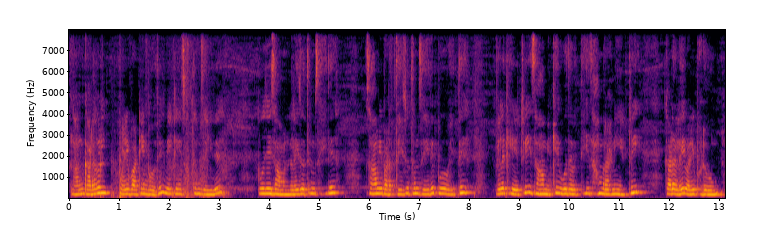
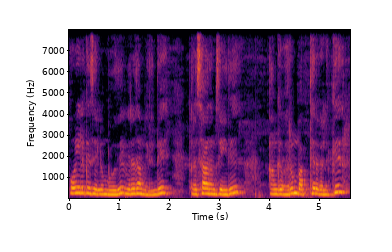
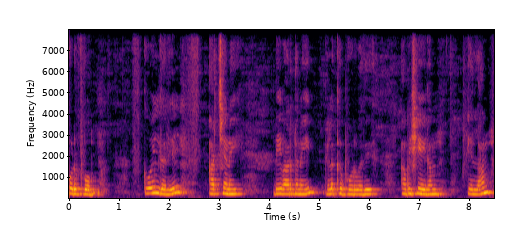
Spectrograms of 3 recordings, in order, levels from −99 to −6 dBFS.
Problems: none marked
